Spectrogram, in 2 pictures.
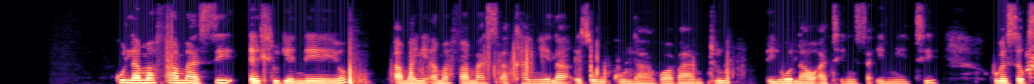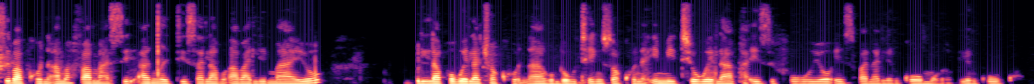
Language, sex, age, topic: North Ndebele, female, 36-49, health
